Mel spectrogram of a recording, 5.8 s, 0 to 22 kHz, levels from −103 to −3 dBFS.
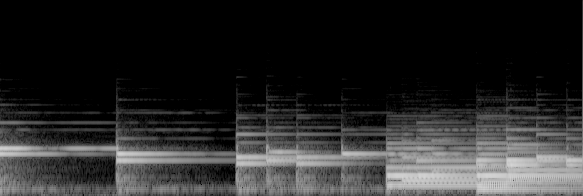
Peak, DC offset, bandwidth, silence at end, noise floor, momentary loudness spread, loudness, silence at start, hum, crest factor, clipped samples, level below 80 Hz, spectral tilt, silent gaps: -10 dBFS; under 0.1%; 2.3 kHz; 0 s; -53 dBFS; 20 LU; -28 LUFS; 0 s; none; 18 dB; under 0.1%; -58 dBFS; -12.5 dB/octave; none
